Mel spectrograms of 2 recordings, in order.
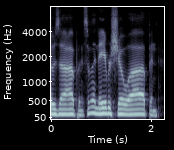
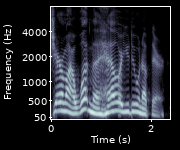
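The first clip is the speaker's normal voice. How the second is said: put-on, high, mild scolding yell; 5 semitones higher than usual. Retelling how mom yelled up at him in the tree: imitating mom yelling. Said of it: "starts yelling at me".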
